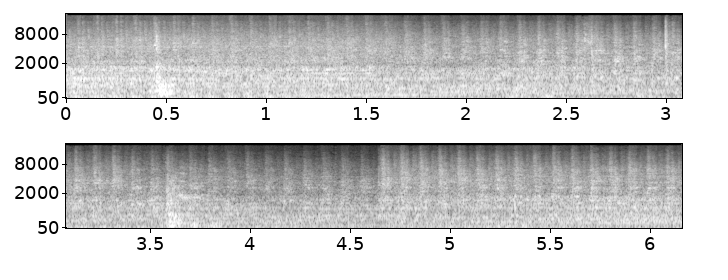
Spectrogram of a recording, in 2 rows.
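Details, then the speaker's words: Żuk van engine first run after cylinder 4 exhaust valve seat repair and bent pushrods, at idle without throttle: lumpy, uneven idle with stumbling beat, not firing on all cylinders; owner suspects ignition. "oh yeah still not running on all but I think it's ignition related"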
